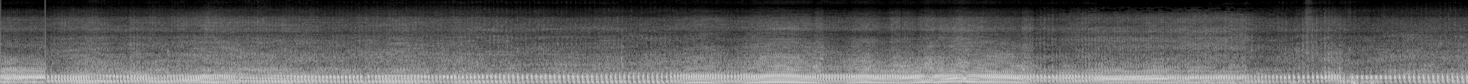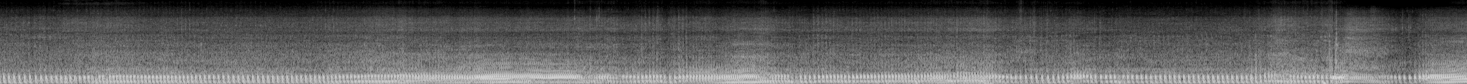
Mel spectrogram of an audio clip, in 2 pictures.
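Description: Enduro motorcycle engine heard close up from on the bike, revving up and down as the rider works the throttle along a rough woodland trail. Near the end the revs drop briefly and then pick up again.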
